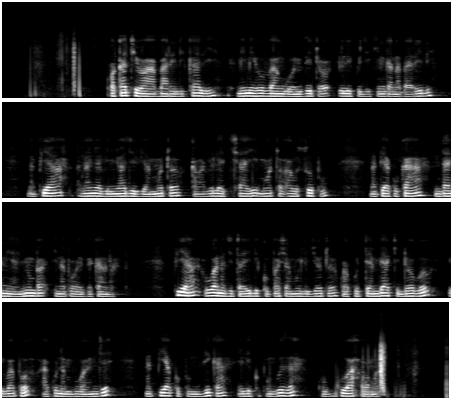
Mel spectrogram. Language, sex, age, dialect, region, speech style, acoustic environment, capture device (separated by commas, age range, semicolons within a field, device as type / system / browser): Swahili, male, 25-34, Kenya - Nairobi Sheng-influenced, Kenya, relaxed, silence, mobile / Linux / Chrome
